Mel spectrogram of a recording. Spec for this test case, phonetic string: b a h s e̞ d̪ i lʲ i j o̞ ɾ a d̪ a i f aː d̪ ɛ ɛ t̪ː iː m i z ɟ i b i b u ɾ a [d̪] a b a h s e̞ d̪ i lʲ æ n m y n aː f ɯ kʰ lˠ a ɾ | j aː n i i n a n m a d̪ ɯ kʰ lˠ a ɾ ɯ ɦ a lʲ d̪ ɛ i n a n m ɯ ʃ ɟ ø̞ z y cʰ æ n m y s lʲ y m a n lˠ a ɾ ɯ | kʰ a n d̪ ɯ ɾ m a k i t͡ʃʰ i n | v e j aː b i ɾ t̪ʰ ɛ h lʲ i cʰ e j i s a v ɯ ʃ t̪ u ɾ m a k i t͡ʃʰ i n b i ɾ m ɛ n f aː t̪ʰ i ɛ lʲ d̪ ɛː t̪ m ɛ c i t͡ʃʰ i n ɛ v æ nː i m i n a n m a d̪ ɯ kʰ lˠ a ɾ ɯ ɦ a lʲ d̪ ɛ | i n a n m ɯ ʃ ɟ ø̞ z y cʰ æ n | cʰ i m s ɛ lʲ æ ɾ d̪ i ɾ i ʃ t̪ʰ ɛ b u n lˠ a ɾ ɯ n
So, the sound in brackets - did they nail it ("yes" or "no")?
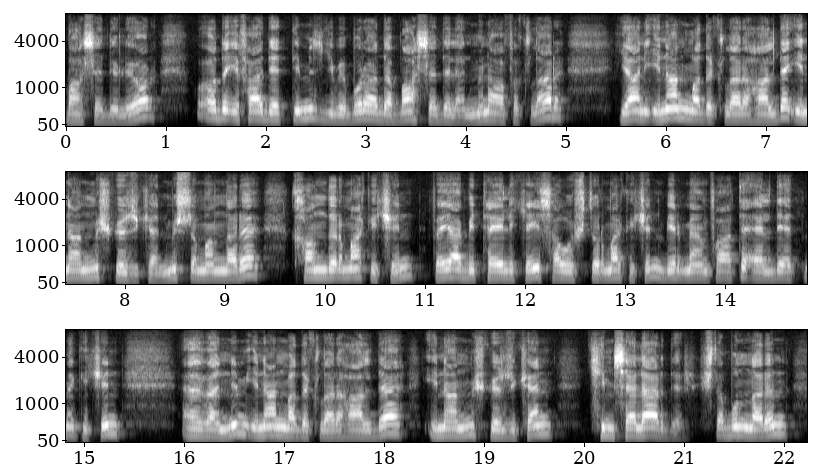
yes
